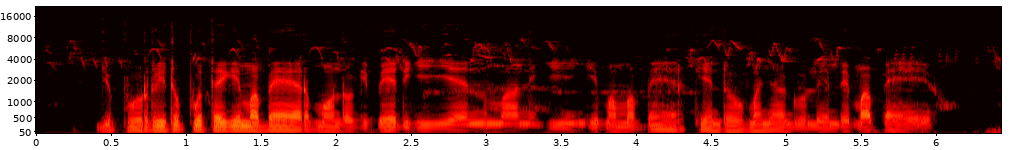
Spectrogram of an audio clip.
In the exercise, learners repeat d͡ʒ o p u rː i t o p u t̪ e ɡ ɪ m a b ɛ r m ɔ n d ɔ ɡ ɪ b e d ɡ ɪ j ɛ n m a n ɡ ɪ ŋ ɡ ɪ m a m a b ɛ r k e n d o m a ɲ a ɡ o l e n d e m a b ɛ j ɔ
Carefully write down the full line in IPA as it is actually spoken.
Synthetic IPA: d͡ʒ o p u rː i t o p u t̪ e ɡ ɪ m a b ɛ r m ɔ n d ɔ ɡ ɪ b e d ɡ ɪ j ɛ n m a n ɡ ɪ ŋ ɡ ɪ m a m a b ɛ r k e n d o m a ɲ a ɡ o l e n d e m a b ɛ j ɔ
